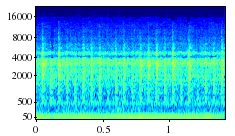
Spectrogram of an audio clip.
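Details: Running engine with sharp, even knocking about eight times a second over a low hum; knock changes when cylinder 1 is disabled and changes sharply on cylinder 2, pointing to a worn connecting rod bearing there.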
